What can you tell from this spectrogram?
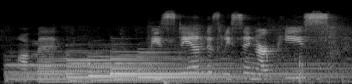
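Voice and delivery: ordinary delivery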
